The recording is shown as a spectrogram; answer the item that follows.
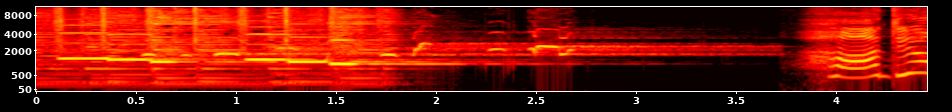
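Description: Background score: a flute-like melody stepping down over a rhythmic accompaniment, which stops about two seconds in, leaving a high held note that fades away. Right at the end a sudden loud wavering sound breaks in.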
